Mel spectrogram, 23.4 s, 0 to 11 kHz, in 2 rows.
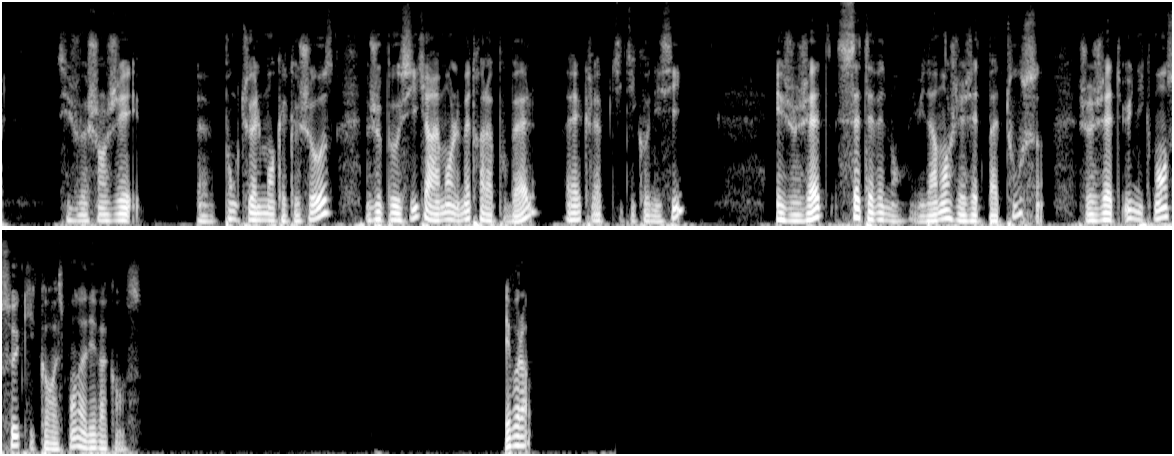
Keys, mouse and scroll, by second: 6.8 click, 13.8 click.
